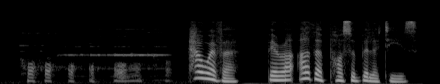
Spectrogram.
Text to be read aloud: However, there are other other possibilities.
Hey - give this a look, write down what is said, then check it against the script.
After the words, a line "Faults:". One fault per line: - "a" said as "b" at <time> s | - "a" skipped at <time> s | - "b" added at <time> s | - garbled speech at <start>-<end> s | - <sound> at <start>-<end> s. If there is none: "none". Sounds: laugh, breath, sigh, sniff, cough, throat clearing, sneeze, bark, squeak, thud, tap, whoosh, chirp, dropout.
However, there are other possibilities.
Faults:
- laugh at 0.2-1.7 s
- "other" skipped at 3.2 s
